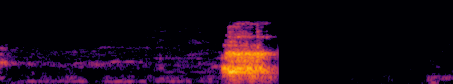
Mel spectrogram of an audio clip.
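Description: A single short, loud sound from a person's throat about a second in, lasting about a quarter of a second.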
